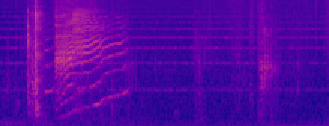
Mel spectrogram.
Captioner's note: creaky door opening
